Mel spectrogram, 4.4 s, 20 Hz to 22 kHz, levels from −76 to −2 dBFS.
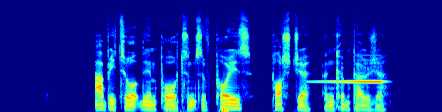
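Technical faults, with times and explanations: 3.05–3.93 s, loudspeaker feedback squeal: just after "the importance of poise" a steady tone at 1.2 kHz appears and swells over roughly half a second into a squeal that ends up somewhat louder than the speech, about 5 dB above it. The microphone is picking up the loudspeaker it drives, and at 1.2 kHz the loop gain exceeds unity, so that one frequency recirculates and grows on its own until it stops at 3.93 s.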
